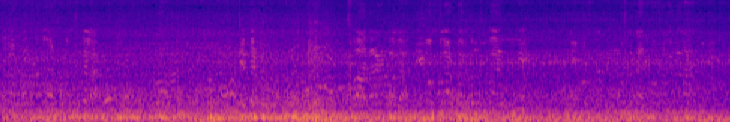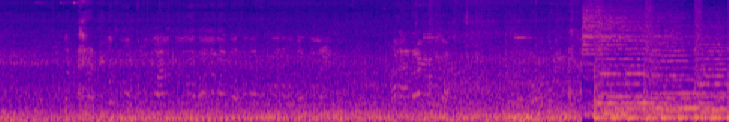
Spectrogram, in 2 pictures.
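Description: Roadside traffic noise: a steady rumble of motorbikes and other vehicles passing, swelling about three seconds in, with indistinct voices. Music starts just before the end.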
